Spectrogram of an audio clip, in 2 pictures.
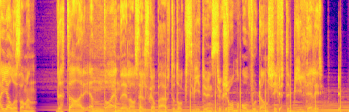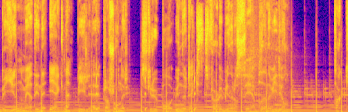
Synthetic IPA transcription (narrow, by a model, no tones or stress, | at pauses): hæɪɑlːəsɑmːən | d̪ɛt̪ʰːəæɾɛnd̪ɑɛnd̪eːlɑʋsɛlskɑːpəɑ̰ʉt̪ʊd̪ɔksʋiːd̪ɛʊɪnst̪ɾʉkʂuːnɔmʋʊɖɑnʂɪft̪əbiːld̪eːləɾ | bəjʏnːmɛd̪iːnəʔeːɡnəb̥ḭːlɾɛ̰pɑɾɑʂuːnəɾ | skɾʉːpʰɔʔʉnd̪əʈʰɛkst̪føːɖʉbəjʏnːəɾɔseːpʰɔd̪ɛnːəʋiːd̪ɛʊn | t̪ʰɑk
